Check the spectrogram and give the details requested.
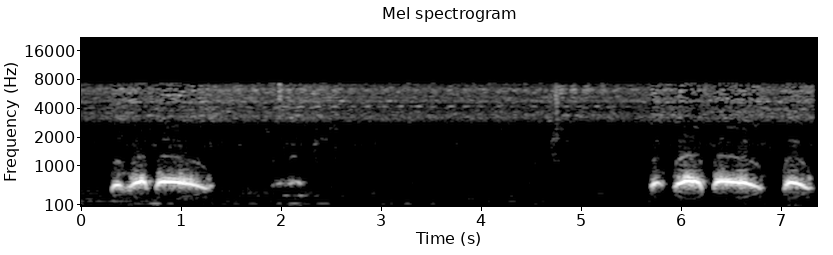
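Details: Spotted dove phrase from a lure recording: a loud double coo with a long falling hoot, a single faint note, a long pause, then four clear mellow coos in rhythm.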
